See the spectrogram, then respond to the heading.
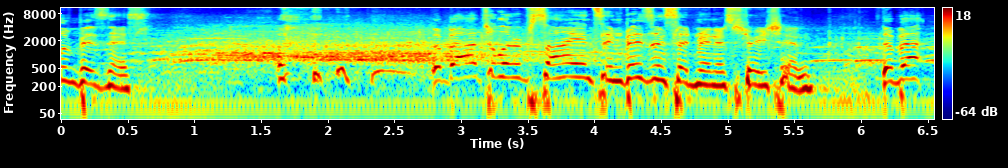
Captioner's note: laugh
